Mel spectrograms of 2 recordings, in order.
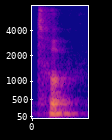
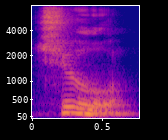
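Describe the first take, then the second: First: The word begins with a plain 't' sound. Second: The word begins with a 'ch' sound. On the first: The speaker calls it right. "Tu faz tu" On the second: The speaker calls it wrong. "Não é chu"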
